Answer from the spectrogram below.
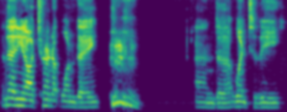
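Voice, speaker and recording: A man's voice: mid-range voice, moderate pace, fairly bright tone. A man, a guest chatting on a call, leaning on "you know" and frequent "uh". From England. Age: 50s. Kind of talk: casual interview on a call.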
